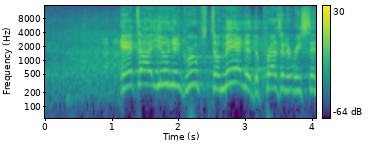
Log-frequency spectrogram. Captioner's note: laughter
